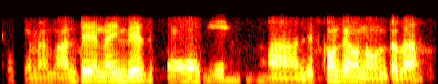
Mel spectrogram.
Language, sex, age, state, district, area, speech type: Telugu, male, 18-30, Andhra Pradesh, Nellore, rural, conversation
